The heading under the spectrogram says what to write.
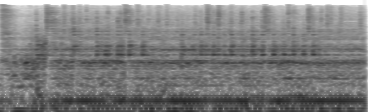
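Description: A small electric motor mounted under a car seat on a leg exercise trainer hums steadily with a low drone and mechanical rattling, running continuously and fairly loud as it turns the user's legs, with no one speaking.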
